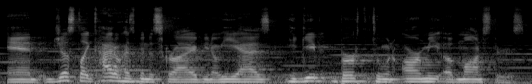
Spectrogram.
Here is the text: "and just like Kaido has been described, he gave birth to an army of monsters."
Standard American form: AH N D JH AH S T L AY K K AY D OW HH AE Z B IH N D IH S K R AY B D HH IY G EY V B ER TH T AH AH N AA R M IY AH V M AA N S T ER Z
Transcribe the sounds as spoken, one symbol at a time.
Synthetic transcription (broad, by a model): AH N JH AH S T L AY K K AY D OW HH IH Z B IH N D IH S K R AY B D HH IY G EY V B ER TH T AH AH N AA R M IY AH V M AA N S T ER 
